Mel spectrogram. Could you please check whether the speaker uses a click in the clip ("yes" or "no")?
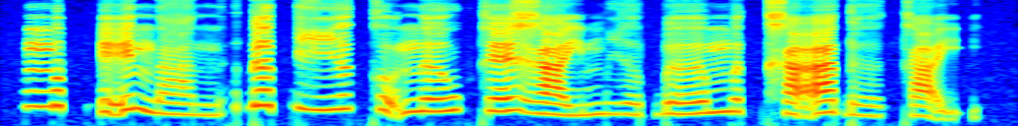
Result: no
